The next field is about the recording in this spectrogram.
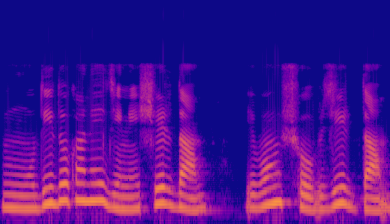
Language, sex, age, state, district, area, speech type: Bengali, female, 45-60, West Bengal, Jhargram, rural, spontaneous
